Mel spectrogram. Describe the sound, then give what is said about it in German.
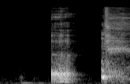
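A person burps, letting out two loud, throaty belches about half a second apart after a faint brief sound, with no talking around them. “ganz kurz, ich muss aufstoßen.”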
